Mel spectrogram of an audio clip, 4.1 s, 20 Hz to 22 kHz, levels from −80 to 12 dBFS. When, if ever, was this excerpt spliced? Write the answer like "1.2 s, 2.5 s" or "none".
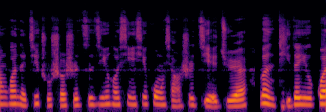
3.2 s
